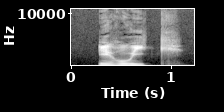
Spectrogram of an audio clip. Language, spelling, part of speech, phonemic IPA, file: French, héroïque, adjective, /e.ʁɔ.ik/, Fr-héroïque.ogg
- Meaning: heroic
